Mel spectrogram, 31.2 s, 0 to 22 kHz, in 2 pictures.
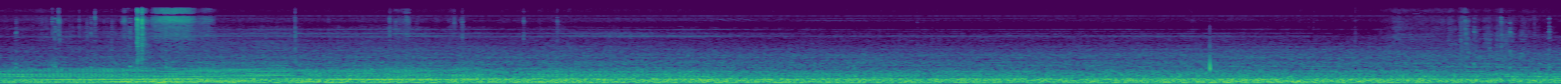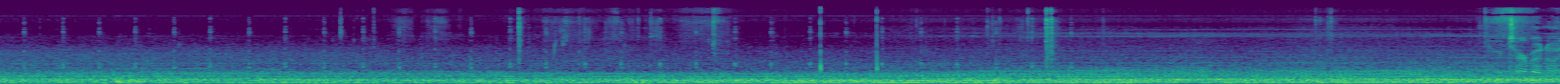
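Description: In-cabin drive noise of a 2021 Ford Bronco Sport Big Bend: a steady low rumble of road and tyre noise mixed with the engine. The engine note rises in the first few seconds as the car speeds up.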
